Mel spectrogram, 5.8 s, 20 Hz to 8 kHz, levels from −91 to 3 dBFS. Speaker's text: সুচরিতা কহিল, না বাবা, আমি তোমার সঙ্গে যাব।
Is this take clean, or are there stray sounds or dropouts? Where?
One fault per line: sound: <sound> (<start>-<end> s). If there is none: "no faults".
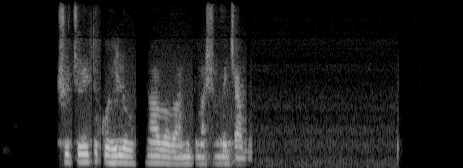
no faults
